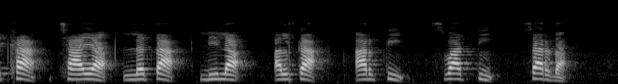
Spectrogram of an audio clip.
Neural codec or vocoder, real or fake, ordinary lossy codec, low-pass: none; real; none; 7.2 kHz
